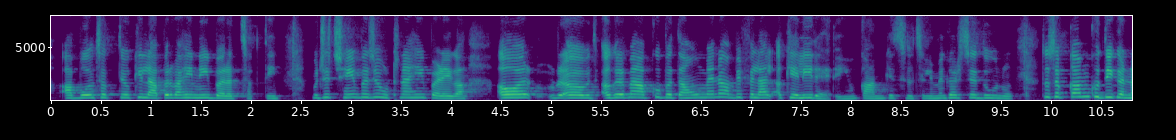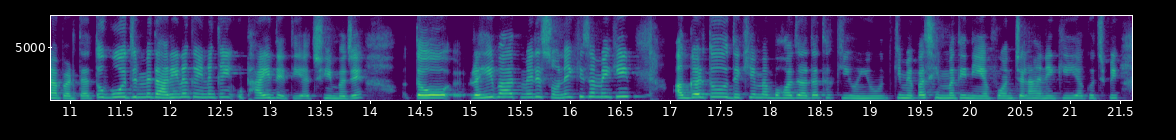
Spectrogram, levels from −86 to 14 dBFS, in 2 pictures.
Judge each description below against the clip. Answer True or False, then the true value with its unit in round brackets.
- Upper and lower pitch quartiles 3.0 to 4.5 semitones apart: False (5.0 semitones)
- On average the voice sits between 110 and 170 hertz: False (265 Hz)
